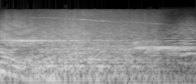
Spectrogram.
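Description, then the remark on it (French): Spaceship engines aboard the Bad System rumble back to life and rev loudly as the ship attempts an evasive manoeuvre: a steady roaring drone with a high whine that slowly slides downward, continuous for a few seconds. “Alerte Activité mécanique à bord du Bad System Les moteurs se rallument Le Bad System tente une manœuvre d'évitement”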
